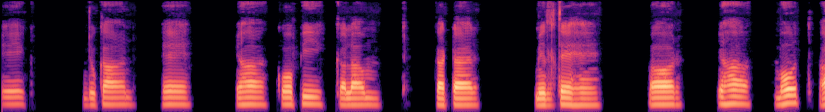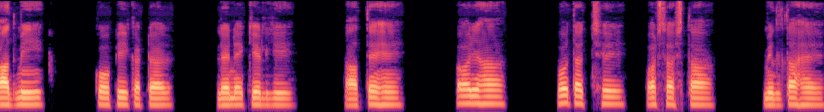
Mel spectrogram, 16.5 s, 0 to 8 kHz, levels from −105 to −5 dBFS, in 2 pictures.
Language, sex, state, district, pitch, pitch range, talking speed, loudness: Hindi, male, Bihar, Jahanabad, 135 Hz, 130-140 Hz, 110 wpm, -23 LUFS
